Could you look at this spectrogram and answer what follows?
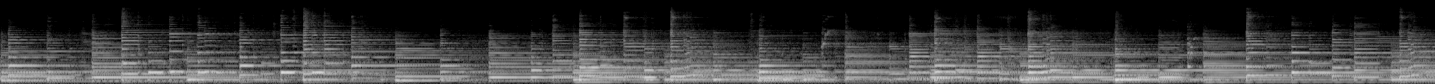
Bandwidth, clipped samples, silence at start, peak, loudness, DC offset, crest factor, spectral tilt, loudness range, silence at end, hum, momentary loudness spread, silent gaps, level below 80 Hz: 12.5 kHz; under 0.1%; 0 s; -2 dBFS; -19 LUFS; under 0.1%; 16 dB; -6.5 dB/octave; 2 LU; 0 s; none; 7 LU; none; -58 dBFS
